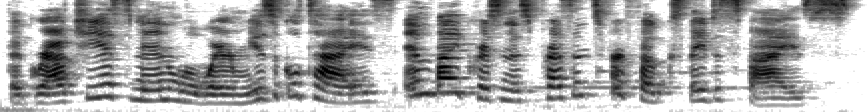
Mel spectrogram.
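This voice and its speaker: A woman reading a rhyming children's story aloud in an animated, theatrical way. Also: on the high side, a little slow, poor audio. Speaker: teacher reading a picture book aloud to children.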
